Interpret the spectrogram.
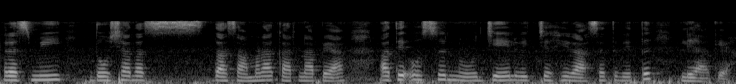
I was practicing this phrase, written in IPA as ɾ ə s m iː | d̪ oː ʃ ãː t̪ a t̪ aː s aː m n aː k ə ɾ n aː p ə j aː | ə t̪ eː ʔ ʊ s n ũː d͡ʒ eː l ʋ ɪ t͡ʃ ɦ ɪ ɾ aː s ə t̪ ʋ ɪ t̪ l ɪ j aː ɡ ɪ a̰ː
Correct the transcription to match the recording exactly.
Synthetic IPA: ɾ ə s m iː | d̪ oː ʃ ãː d̪ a d̪ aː s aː m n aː k ə ɾ n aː p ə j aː | ə t̪ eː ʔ ʊ s n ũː d͡ʒ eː l ʋ ɪ t͡ʃ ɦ ɪ ɾ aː s ə t̪ ʋ ɪ t̪ l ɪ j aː ɡ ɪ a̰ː

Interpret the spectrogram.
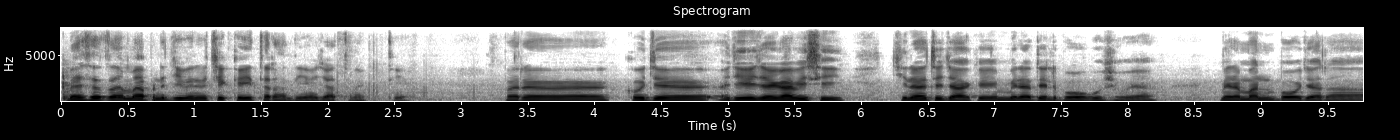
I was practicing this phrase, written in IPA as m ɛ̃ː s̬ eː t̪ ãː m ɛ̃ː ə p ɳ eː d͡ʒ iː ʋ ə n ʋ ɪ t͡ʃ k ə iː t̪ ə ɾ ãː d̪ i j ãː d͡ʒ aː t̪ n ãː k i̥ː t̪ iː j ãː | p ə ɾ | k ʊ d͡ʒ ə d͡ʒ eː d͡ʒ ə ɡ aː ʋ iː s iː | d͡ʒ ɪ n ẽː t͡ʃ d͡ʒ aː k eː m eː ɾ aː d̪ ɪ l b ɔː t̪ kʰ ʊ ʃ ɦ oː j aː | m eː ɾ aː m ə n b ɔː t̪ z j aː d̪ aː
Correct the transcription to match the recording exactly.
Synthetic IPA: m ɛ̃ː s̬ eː t̪ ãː m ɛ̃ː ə p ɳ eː d͡ʒ iː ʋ ə n ʋ ɪ t͡ʃ k ə iː t̪ ə ɾ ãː d̪ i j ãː d͡ʒ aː t̪ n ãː k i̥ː t̪ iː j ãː | p ə ɾ | k ʊ d͡ʒ ə d͡ʒ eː d͡ʒ ə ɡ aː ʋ iː s iː | d͡ʒ ɪ n ãː t͡ʃ d͡ʒ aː k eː m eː ɾ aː d̪ ɪ l b ɔː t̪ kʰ ʊ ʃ ɦ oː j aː | m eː ɾ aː m ə n b ɔː t̪ z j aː d̪ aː

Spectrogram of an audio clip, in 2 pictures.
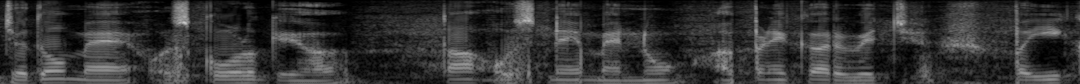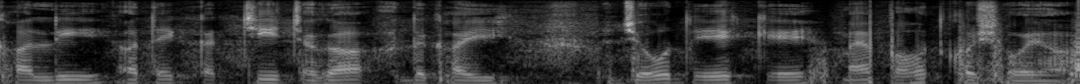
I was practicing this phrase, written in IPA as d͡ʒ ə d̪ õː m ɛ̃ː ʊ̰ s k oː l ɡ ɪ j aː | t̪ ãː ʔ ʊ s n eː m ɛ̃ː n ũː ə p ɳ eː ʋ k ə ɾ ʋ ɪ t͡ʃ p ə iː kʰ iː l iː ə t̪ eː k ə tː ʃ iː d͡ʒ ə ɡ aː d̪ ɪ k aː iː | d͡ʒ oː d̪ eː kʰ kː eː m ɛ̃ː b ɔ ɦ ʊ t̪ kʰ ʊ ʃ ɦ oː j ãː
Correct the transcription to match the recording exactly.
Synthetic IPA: d͡ʒ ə d̪ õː m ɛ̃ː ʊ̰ s k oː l ɡ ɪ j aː | t̪ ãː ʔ ʊ s n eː m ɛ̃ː n ũː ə p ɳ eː k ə ɾ ʋ ɪ t͡ʃ p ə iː kʰ aː l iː ə t̪ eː k ə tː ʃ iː d͡ʒ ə ɡ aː d̪ ɪ kʰ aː iː | d͡ʒ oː d̪ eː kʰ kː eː m ɛ̃ː b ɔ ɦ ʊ t̪ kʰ ʊ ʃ ɦ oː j aː

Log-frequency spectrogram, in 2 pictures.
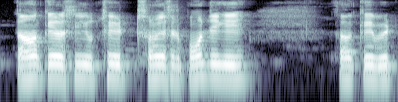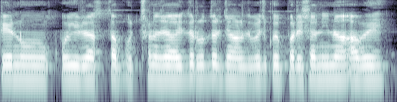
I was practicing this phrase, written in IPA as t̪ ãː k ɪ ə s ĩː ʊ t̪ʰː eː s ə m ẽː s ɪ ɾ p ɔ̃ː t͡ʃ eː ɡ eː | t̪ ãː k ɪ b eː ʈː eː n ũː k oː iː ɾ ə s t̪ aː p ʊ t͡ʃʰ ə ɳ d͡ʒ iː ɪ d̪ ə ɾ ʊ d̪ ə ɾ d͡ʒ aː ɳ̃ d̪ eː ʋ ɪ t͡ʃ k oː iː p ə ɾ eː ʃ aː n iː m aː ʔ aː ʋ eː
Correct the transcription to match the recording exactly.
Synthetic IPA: t̪ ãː k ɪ ə s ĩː ʊ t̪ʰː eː s ə m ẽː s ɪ ɾ p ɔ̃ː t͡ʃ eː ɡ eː | t̪ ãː k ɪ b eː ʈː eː n ũː k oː iː ɾ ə s t̪ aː p ʊ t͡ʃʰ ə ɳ d͡ʒ aː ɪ d̪ ə ɾ ʊ d̪ ə ɾ d͡ʒ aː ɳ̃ d̪ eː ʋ ɪ t͡ʃ k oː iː p ə ɾ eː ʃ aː n iː n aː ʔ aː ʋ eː

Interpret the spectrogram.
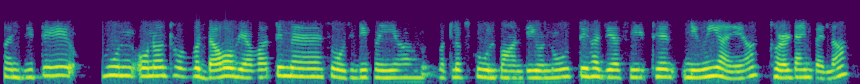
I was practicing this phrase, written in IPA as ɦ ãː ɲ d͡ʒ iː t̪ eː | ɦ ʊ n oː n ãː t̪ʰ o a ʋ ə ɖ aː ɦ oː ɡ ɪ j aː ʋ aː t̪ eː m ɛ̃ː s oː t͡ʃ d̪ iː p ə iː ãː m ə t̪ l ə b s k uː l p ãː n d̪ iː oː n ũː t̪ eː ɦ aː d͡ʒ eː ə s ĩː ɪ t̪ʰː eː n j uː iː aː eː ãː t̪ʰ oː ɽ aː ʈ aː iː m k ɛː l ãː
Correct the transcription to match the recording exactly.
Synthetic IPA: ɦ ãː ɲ d͡ʒ iː t̪ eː | ɦ ʊ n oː n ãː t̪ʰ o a ʋ ə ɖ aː ɦ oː ɡ ɪ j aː ʋ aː t̪ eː m ɛ̃ː s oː t͡ʃ d̪ iː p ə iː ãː m ə t̪ l ə b s k uː l p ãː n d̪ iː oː n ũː t̪ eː ɦ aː d͡ʒ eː ə s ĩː ɪ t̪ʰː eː n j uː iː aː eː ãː t̪ʰ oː ɽ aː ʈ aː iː m p ɛː l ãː

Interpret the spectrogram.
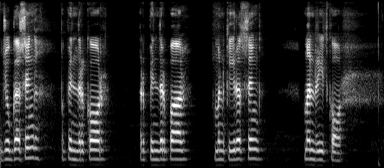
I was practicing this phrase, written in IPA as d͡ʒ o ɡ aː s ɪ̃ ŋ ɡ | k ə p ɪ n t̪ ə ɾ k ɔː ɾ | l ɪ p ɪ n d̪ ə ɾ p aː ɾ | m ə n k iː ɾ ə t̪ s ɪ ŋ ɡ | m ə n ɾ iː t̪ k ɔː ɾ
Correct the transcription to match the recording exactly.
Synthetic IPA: d͡ʒ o ɡ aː s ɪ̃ ŋ ɡ | p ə p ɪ n d̪ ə ɾ k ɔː ɾ | ɾ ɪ p ɪ n d̪ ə ɾ p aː l | m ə n k iː ɾ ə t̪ s ɪ ŋ ɡ | m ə n ɾ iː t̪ k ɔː ɾ

